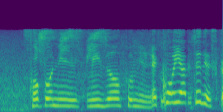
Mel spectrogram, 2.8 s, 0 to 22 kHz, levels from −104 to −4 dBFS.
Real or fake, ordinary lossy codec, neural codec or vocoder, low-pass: fake; none; codec, 16 kHz, 4 kbps, X-Codec, HuBERT features, trained on LibriSpeech; 7.2 kHz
